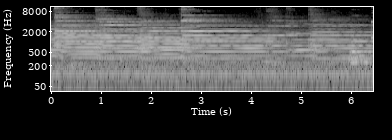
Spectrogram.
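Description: Handbell choir ringing chords in a slow hymn arrangement. The chords are struck roughly once a second, and each rings on and overlaps the next.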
